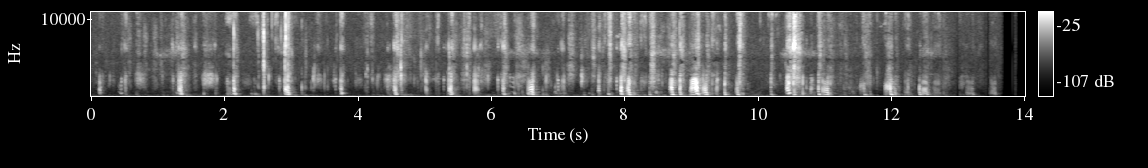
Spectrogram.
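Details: A litter of week-old puppies in the whelping box, 2021: soft squeaks and short whines mixed with wet clicking, snuffling and rustling, as if nursing or crawling, dense and irregular throughout, ending in silence.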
